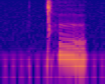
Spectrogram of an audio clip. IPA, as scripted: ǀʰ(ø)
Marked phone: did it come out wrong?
yes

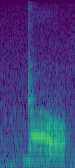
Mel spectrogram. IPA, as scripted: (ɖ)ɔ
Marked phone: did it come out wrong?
no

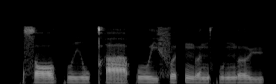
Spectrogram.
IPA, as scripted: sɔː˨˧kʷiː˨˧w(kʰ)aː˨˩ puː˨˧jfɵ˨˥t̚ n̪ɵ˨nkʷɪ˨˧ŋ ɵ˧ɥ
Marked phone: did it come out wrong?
no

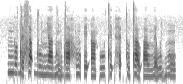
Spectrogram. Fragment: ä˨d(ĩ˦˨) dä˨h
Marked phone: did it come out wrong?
no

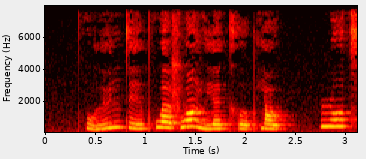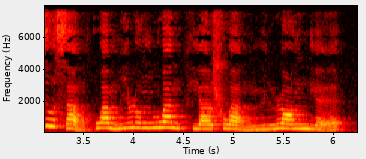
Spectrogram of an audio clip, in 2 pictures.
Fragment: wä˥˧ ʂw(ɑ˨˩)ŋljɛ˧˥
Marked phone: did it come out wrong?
yes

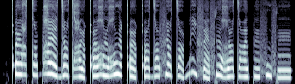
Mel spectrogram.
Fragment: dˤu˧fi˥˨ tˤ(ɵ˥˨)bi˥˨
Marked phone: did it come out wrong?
yes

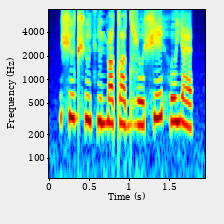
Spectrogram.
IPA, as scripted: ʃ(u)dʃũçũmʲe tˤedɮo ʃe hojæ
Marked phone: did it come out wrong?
yes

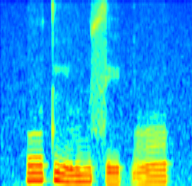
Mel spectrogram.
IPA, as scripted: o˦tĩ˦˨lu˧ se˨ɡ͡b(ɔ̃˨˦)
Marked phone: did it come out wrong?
no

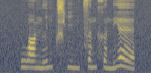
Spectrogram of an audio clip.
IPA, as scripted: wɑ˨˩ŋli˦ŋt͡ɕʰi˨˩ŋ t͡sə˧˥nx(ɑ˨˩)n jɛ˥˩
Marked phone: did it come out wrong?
yes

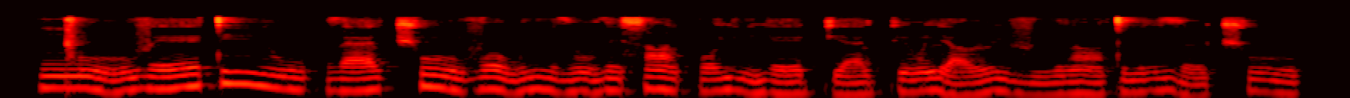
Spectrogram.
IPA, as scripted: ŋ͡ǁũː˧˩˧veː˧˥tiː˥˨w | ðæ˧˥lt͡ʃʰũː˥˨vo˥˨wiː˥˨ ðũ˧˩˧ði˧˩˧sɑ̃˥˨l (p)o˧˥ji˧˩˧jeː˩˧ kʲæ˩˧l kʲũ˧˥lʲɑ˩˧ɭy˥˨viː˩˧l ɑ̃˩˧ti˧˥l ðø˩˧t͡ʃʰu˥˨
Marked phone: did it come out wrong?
no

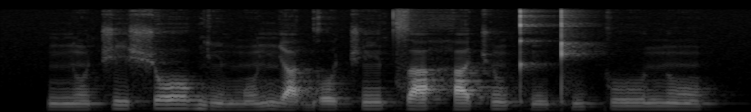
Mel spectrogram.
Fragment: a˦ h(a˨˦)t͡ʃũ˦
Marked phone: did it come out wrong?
yes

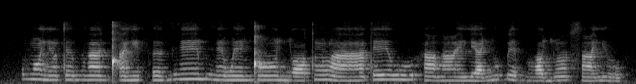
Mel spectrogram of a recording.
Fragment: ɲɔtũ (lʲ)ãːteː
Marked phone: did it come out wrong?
yes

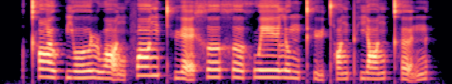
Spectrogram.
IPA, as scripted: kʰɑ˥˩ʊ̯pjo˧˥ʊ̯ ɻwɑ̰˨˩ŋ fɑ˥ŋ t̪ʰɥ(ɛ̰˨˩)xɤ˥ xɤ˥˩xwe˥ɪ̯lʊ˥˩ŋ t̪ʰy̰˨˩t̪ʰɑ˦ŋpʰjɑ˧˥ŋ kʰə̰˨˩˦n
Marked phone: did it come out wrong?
no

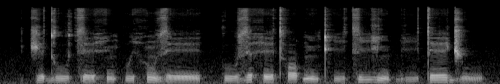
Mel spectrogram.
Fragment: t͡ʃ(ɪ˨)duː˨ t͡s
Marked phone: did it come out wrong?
no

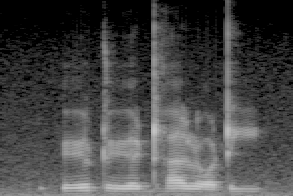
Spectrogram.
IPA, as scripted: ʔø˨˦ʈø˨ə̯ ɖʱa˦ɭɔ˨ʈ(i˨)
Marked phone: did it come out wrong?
yes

